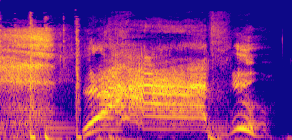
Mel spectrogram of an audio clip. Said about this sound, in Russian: Ты сказал чихнуть, я чихнула.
